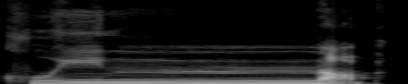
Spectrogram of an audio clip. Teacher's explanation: I can hold out that N to link it together to the vowel.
